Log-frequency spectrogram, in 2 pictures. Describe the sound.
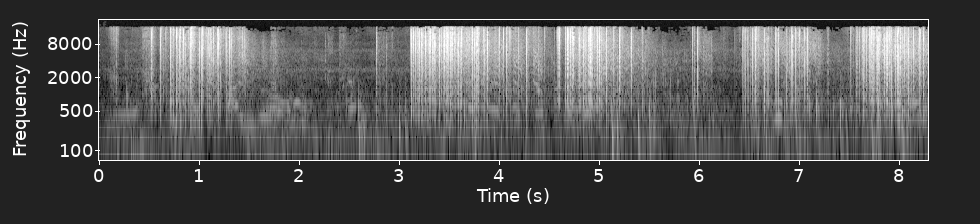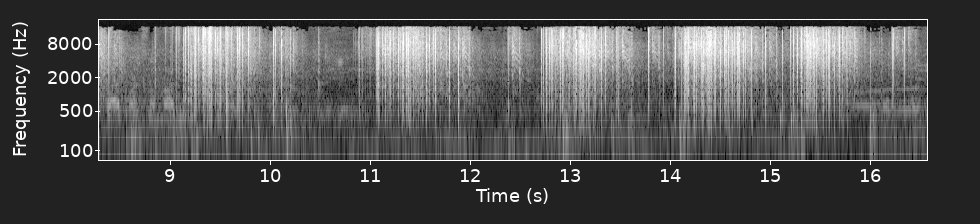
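Rapid bursts of firecrackers and fireworks, set off by a group of roommates on the 4th of July, crackle and pop in dense, repeated volleys, loud, with short pauses between bursts and a few voices in the background.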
